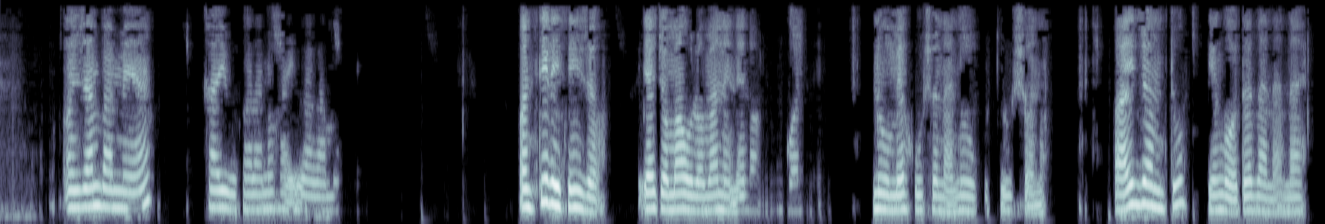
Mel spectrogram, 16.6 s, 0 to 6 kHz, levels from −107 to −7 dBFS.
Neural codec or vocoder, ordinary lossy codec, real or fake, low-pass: none; MP3, 24 kbps; real; 5.4 kHz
